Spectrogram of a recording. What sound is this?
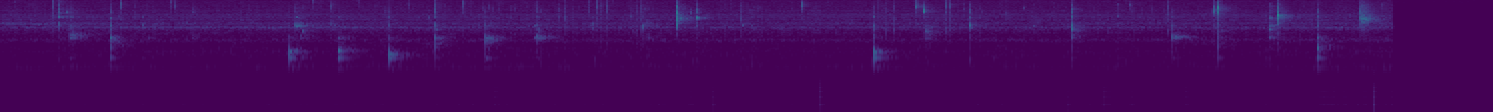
A running and dripping tap
water, bathroom, running, Dripping-tap, dripping, bath, drain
